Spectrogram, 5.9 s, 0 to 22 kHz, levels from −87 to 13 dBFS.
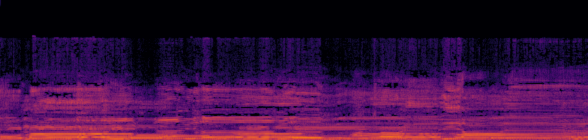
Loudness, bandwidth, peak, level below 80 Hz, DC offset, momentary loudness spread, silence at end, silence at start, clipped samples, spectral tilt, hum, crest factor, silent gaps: -26 LUFS; 16.5 kHz; -12 dBFS; -68 dBFS; 0.1%; 7 LU; 0 s; 0 s; under 0.1%; -3 dB/octave; none; 14 dB; none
